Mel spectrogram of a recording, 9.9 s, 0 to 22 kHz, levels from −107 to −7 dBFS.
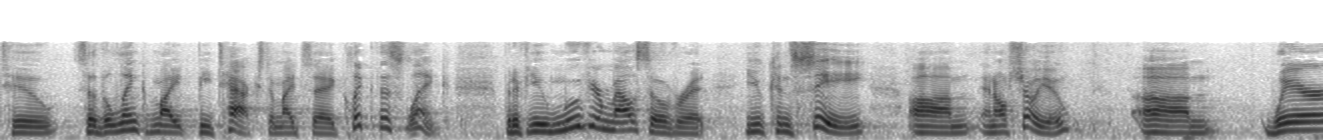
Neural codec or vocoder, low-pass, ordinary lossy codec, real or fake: none; 7.2 kHz; MP3, 48 kbps; real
